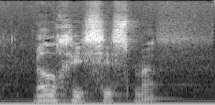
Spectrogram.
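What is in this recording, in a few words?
"belgicisme", Dutch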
